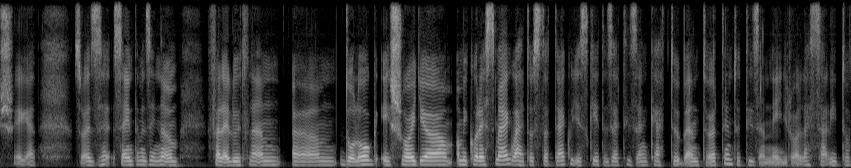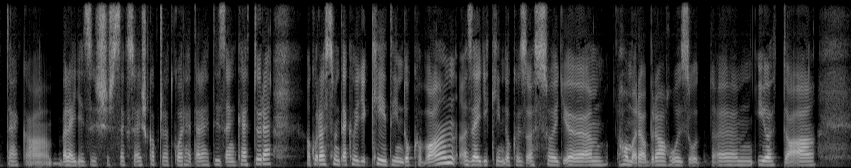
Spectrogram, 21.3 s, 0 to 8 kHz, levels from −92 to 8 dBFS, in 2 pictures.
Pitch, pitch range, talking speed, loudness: 175 Hz, 170-185 Hz, 135 wpm, -29 LUFS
